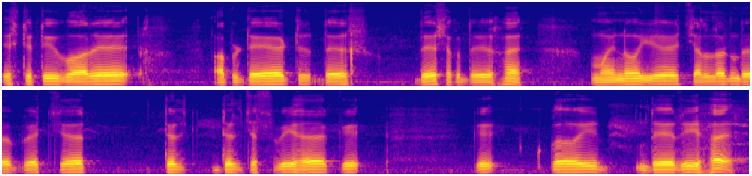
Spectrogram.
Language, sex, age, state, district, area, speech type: Punjabi, male, 60+, Punjab, Fazilka, rural, read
